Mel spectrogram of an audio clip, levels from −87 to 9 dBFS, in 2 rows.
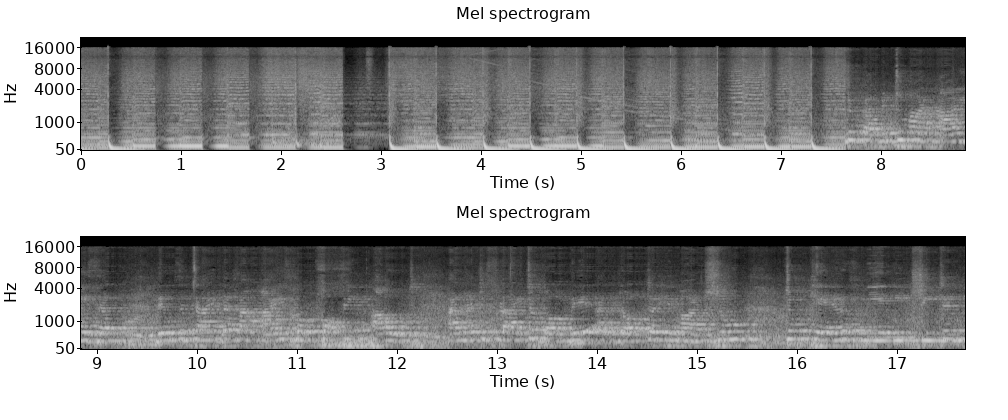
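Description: Throughout, imaging from sample-and-hold upsampling adds a metallic fizz: repeating samples to go from 24 kHz to 44.1 kHz leaves mirrored copies at 12 to 24 kHz, about 20 dB down. Unlike steady hiss, it swells with the sound and moves opposite in pitch.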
